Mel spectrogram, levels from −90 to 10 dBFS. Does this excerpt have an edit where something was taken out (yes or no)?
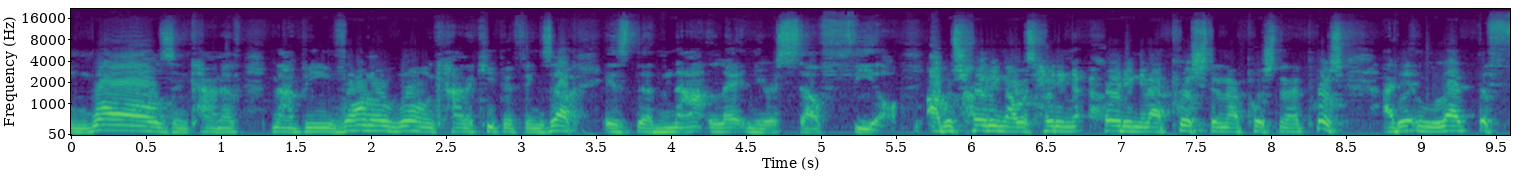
yes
